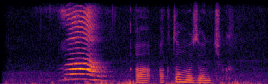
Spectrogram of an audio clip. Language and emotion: Russian, neutral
